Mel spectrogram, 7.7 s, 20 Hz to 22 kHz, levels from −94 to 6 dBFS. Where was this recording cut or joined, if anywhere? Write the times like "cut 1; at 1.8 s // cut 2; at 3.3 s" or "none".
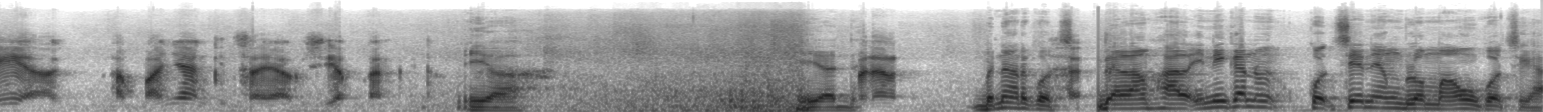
cut 1; at 5.5 s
